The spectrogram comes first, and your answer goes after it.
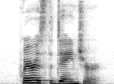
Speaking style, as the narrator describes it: he asks

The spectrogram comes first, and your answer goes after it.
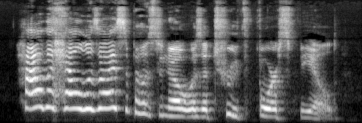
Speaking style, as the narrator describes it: John barked

